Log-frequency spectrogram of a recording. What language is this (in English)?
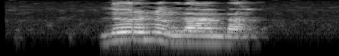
Dagbani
